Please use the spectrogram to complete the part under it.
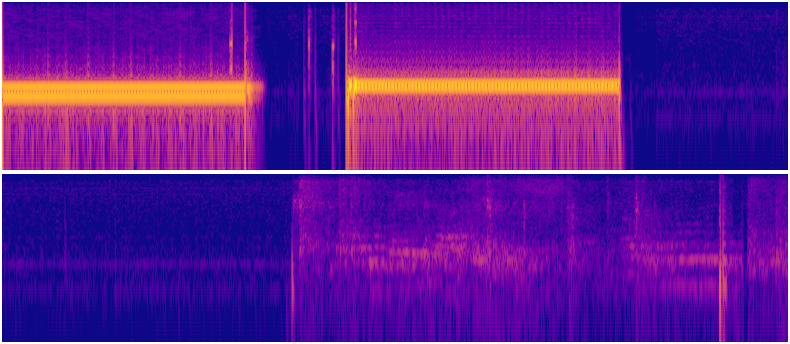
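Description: Telephone line tones play while a call is transferred to a bank's quality-control desk: two long, steady mid-pitched tones separated by a short gap, then near silence broken only by faint scattered clicks.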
